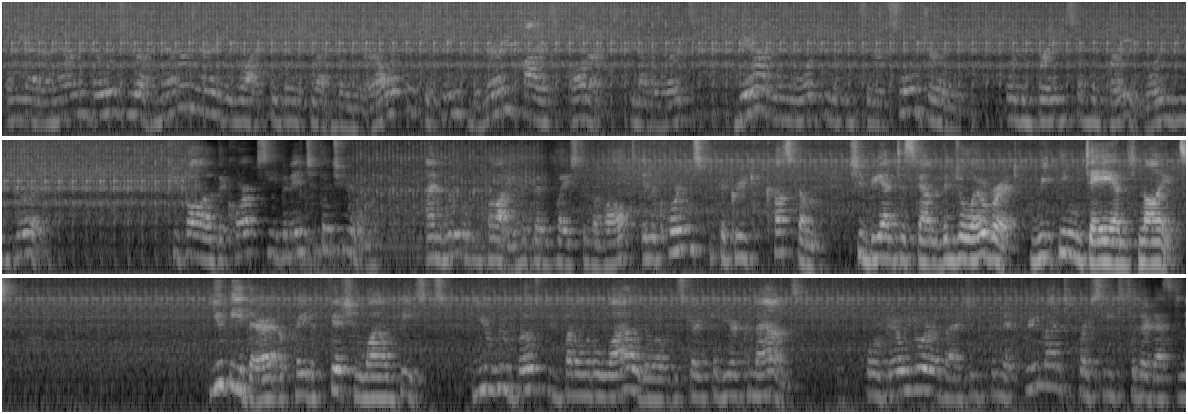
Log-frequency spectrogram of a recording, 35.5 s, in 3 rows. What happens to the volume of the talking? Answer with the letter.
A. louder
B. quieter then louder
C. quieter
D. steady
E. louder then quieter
E.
